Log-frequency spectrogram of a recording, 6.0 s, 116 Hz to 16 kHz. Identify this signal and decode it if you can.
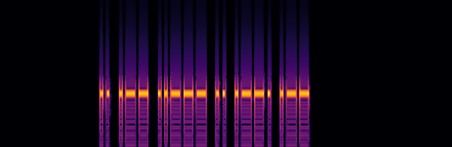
Morse code, heard as a keyed tone, about 28 wpm, 700 Hz. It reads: IW2IPW
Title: DXCC-100 Call Signs - 6 Characters - 28wpm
